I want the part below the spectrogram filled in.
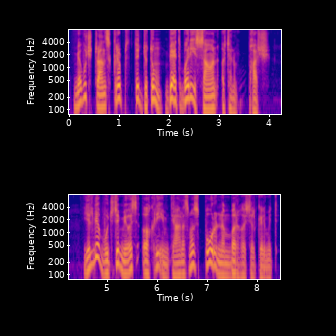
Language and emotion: Kashmiri, surprised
